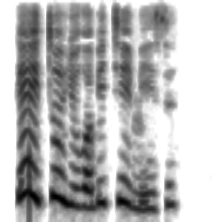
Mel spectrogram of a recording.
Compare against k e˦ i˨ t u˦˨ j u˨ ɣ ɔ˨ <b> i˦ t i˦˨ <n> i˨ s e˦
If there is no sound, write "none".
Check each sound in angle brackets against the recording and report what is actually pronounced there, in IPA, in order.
b, m

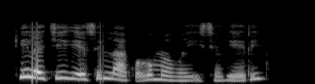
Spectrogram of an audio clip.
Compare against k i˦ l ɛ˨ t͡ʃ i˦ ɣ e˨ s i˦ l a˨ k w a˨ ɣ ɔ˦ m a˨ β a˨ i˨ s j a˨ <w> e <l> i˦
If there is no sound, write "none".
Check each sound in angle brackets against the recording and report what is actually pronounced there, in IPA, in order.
ɣ, ɾ

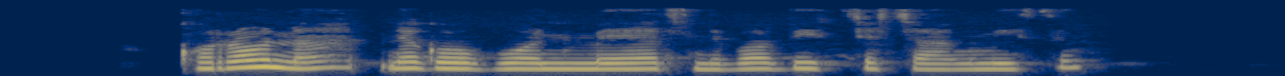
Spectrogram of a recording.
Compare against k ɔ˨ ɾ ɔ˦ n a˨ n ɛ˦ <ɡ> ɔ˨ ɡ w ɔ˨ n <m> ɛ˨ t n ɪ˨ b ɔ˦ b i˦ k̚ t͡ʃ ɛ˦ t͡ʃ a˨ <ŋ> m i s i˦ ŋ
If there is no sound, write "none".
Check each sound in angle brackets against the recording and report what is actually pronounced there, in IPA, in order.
ɡ, m, ŋ

